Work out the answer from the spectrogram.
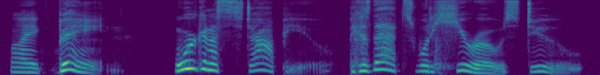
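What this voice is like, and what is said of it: Batman character voice. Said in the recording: “I considered doing the Adam West Batman”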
